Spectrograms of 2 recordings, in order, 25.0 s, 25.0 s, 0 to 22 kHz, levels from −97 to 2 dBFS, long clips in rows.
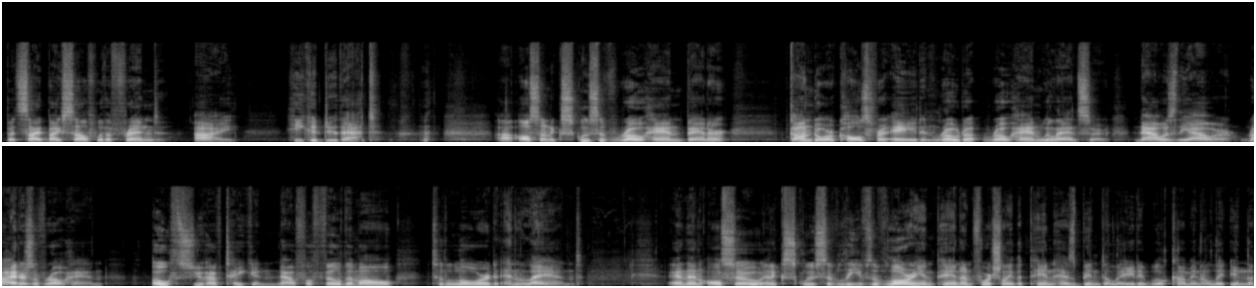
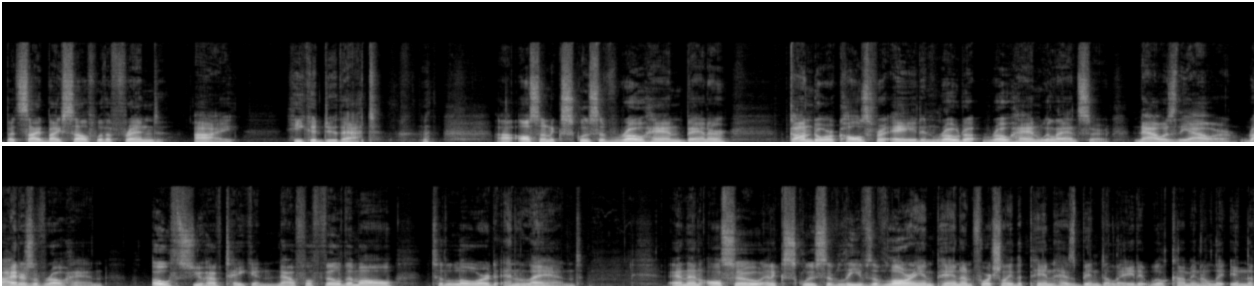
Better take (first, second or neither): second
